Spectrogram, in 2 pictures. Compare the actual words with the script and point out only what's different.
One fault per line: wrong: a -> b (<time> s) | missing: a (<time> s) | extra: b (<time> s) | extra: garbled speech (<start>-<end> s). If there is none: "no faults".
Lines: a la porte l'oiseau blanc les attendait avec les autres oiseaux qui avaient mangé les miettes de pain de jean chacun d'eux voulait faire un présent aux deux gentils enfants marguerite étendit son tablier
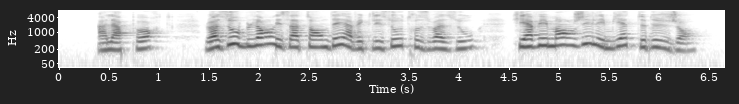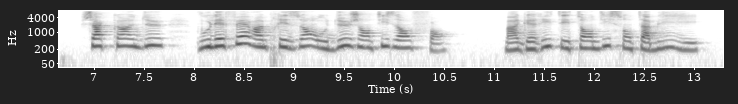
missing: pain (5.9 s)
